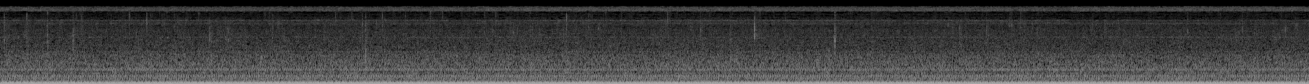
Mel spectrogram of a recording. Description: 2H of relaxing ASMR Aerosol nebulizer sound while outside it's raining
